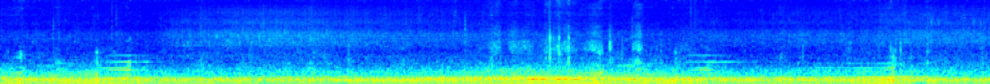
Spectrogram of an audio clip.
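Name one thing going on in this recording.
Footsteps crunch on loose pebbles.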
